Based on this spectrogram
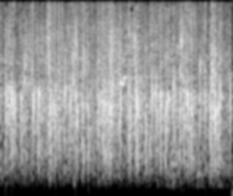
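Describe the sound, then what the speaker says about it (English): Audience applause at a literature festival, a dense wash of many hands clapping steadily at close range, sustained without a break. "A huge round of applause for that."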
